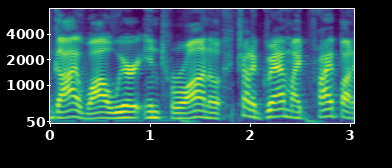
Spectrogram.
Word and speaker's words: Toronto: I guess the locals don't pronounce the T. Toronto, not Toronto.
